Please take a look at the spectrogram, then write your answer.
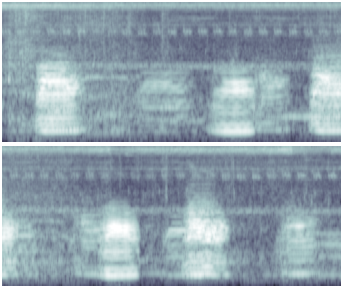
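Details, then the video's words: After rainfall in rural Langsa, Aceh (Paya Bujok Tunong), a chorus of kodok bangkong frogs: seven deep, lowing croaks, alternating louder and softer callers roughly every one to two seconds, with a steady shrill whine throughout. "Suara kodok bangkong di pedesaan"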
